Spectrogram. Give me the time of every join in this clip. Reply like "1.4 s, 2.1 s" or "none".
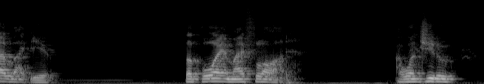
3.9 s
